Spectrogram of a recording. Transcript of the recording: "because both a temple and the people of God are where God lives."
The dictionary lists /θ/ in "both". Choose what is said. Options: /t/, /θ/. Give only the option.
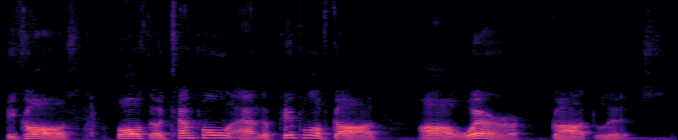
/θ/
